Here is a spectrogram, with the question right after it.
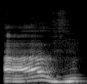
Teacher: Et donc ça va se lire av, donc un bet spirant, fricatif, donc sans dagesh, donc ça se prononcera ve.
